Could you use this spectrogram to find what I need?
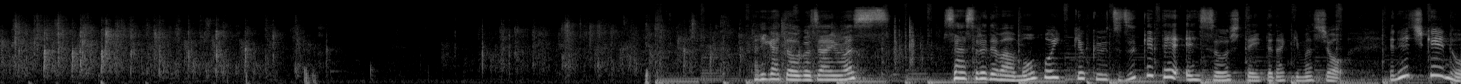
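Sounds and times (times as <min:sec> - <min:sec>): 
audience applause: 0:00.0 - 0:03.4, 0:04.7 - 0:09.4
speech: 0:03.0 - 0:03.3, 0:07.6 - 0:08.8, 0:09.5 - 0:14.5.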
